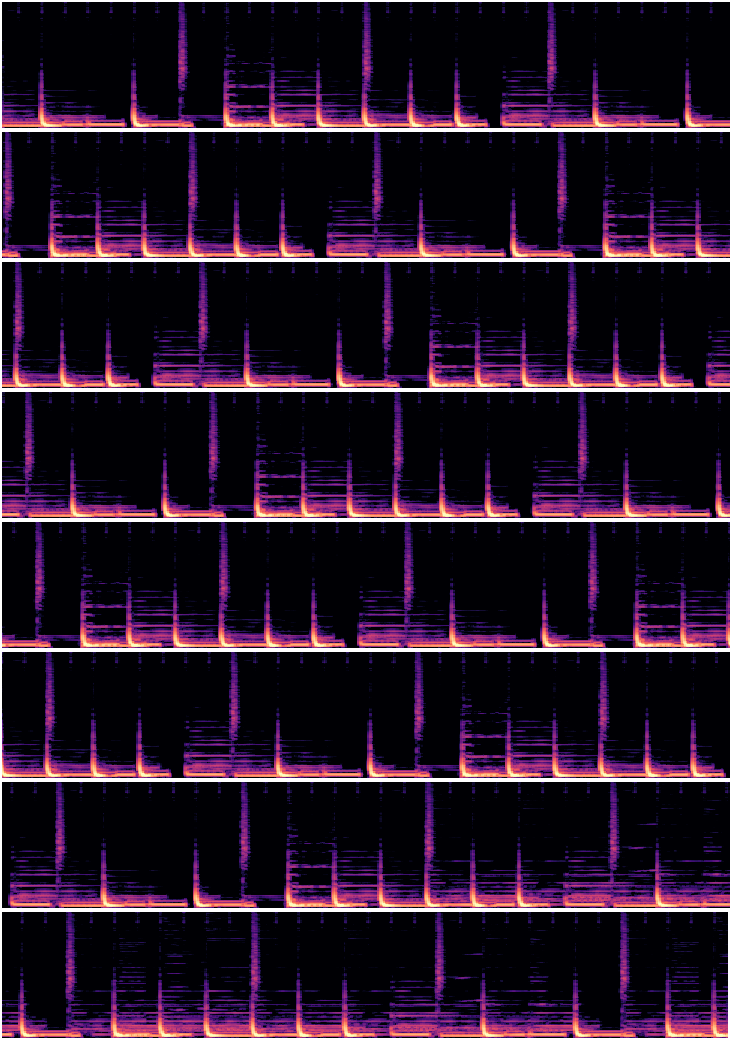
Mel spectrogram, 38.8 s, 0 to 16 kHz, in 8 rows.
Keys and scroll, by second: 6.9 ctrl+-, 11.3 ctrl++.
